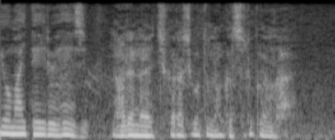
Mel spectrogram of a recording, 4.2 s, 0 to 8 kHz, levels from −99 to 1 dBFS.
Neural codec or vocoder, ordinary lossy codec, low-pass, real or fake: vocoder, 22.05 kHz, 80 mel bands, WaveNeXt; AAC, 48 kbps; 7.2 kHz; fake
